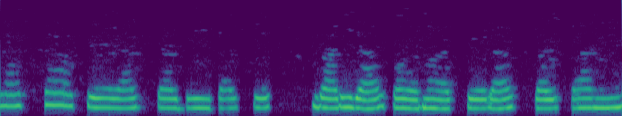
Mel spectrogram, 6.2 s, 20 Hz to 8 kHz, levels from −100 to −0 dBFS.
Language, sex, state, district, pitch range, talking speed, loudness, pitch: Bengali, female, West Bengal, Malda, 235-255 Hz, 105 wpm, -33 LUFS, 240 Hz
